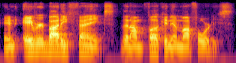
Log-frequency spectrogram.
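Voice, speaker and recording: A man hosts a casual chat show. His voice sits at a middle pitch. He talks bluntly and jokingly, with plenty of swearing thrown in. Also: moderate pace, sharp tone. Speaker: show host.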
